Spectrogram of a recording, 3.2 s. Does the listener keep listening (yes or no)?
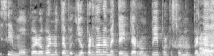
no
